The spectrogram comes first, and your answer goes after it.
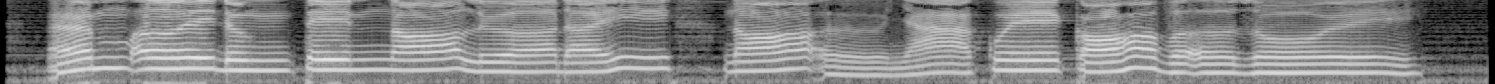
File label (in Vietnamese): Em ơi đừng tin nó lừa đấy, Nhạc chuông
